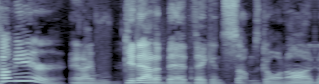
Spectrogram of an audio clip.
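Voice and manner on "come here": very high screamed shriek. Retelling being woken at two in the morning: imitating someone screaming. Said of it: "She screams".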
